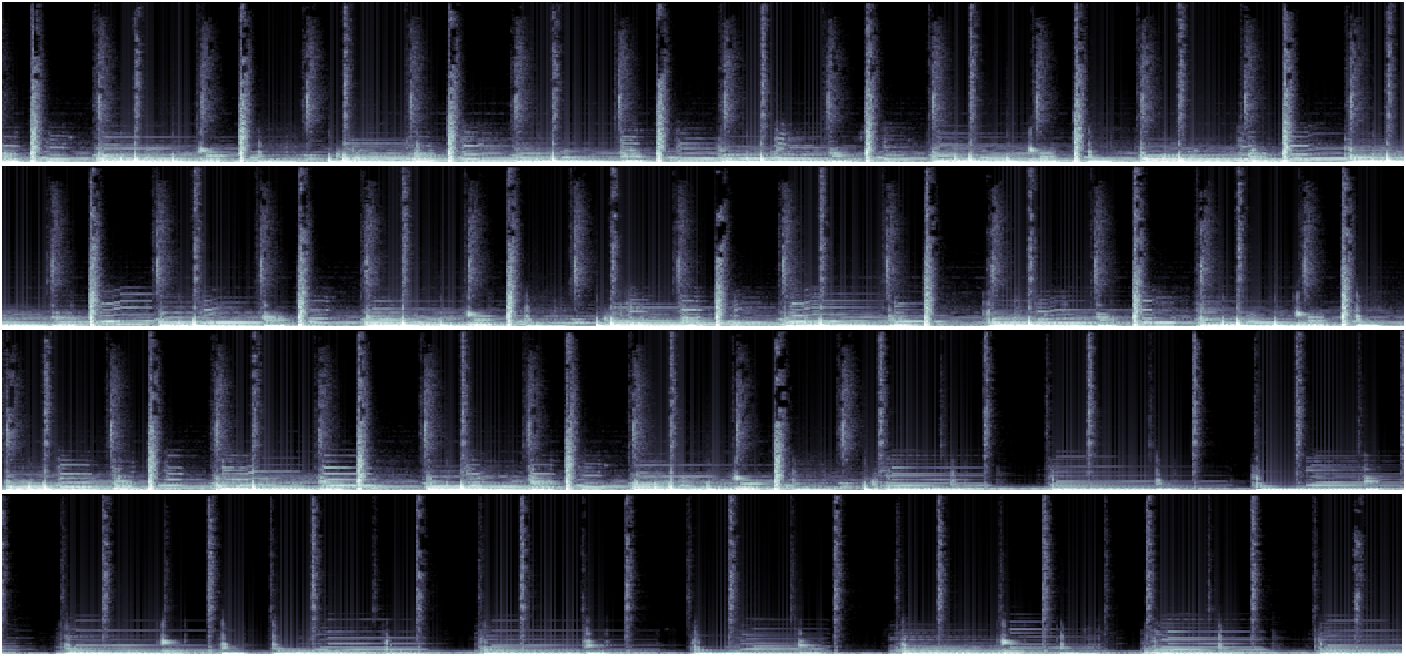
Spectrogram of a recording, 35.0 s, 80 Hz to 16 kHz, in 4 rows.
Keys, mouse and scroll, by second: 3.6 scroll up 1, 4.5 click, 7.9 click, 9.2 scroll down 1, 11.6 alt+click, 17.7-20.2 drag, 20.2 click, 22.0 right click, 23.7 click, 26.1 right click, 26.9 click, 29.2-29.6 scroll down 1, 29.8 scroll up 1, 30.4-30.9 scroll up 1, 30.9 shift+click, 31.3 right click, 33.5 click.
